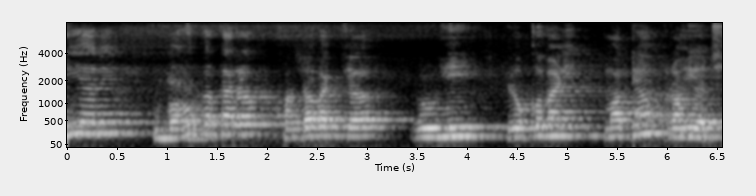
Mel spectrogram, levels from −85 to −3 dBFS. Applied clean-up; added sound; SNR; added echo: neural mask model Resemble Enhance denoiser.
